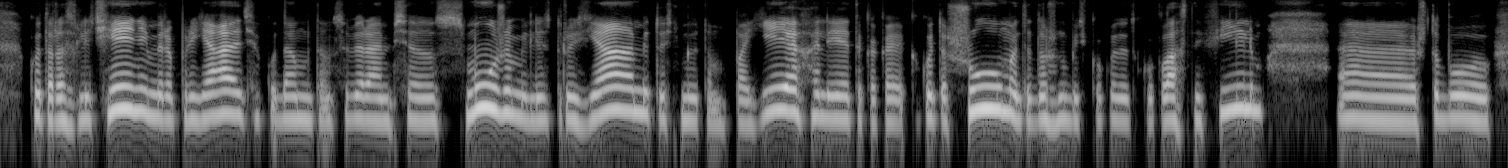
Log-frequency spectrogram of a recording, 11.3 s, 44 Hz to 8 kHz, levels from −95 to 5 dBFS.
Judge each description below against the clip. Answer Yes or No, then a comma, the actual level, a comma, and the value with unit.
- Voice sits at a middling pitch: No, high, 200 Hz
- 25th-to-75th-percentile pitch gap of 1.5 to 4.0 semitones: Yes, average, 3.2 semitones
